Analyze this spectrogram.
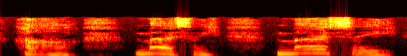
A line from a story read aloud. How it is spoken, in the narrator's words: cried Caderousse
